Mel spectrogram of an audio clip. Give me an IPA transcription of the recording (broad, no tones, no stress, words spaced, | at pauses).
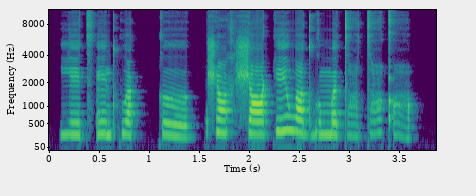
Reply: jet͡sʼẽdkʷɑ kːɤ | ʃɑ̃x ʃɑ kewɑdɡʷə mɐtɑ̤ tɑ̤qʼɑ̤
